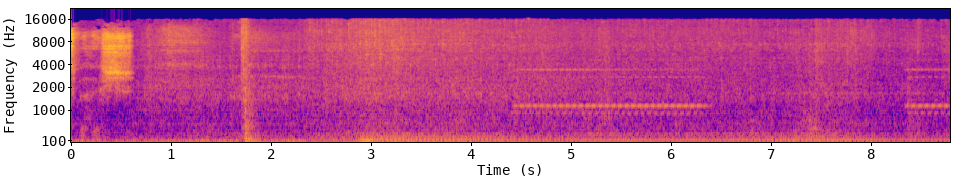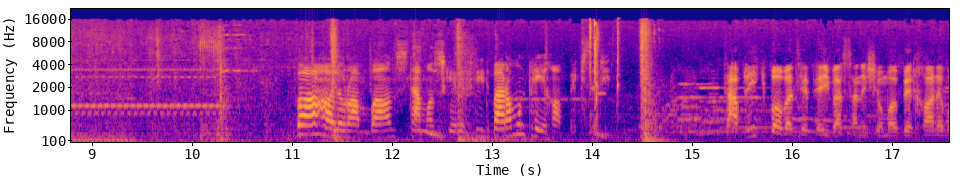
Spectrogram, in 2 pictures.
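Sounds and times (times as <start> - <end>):
speech: 0.0 - 0.6, 11.1 - 14.2, 15.4 - 17.5
car engine running: 0.0 - 9.5.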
